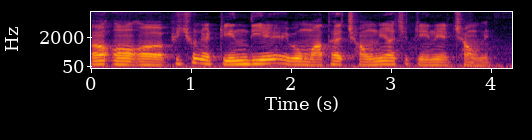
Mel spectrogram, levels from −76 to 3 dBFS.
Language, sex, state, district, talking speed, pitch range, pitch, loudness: Bengali, male, West Bengal, Purulia, 185 wpm, 115-150 Hz, 135 Hz, -17 LUFS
